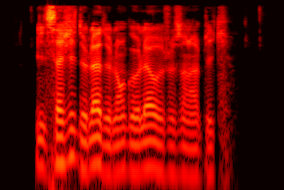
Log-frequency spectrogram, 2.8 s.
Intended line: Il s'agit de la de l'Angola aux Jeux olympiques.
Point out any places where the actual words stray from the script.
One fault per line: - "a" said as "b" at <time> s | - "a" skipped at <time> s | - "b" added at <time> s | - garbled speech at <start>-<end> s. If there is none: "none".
none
